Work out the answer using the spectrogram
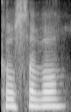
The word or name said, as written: Kosovo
